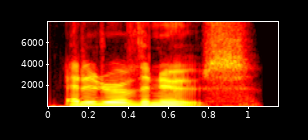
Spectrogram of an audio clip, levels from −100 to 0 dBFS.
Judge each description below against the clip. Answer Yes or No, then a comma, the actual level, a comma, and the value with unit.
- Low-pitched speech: No, medium, 160 Hz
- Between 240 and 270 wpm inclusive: No, fast, 210 wpm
